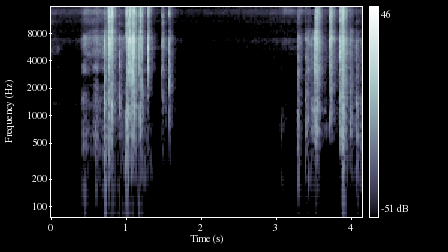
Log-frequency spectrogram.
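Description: Clicks and light knocks from the ACMER P2 laser module being handled and turned over in the hands. They come in two short clusters, one from about half a second to a second and a half in, the other near the end.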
